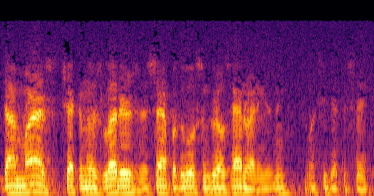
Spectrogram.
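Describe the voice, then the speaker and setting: A man's voice: fairly even intonation, fast, lightly acted. A man playing a plain-spoken, puzzled police detective in a radio drama, with a casual, questioning manner. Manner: casual, questioning, low-key. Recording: muffled, noisy old radio recording.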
